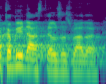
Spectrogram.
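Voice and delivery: ordinary delivery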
